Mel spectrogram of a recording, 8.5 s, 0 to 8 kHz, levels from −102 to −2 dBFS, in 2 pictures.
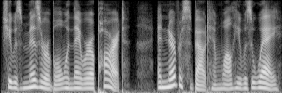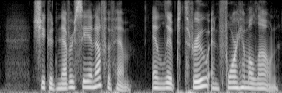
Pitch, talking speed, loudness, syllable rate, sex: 165 Hz, 205 wpm, -20 LUFS, 6.0 syllables/s, female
